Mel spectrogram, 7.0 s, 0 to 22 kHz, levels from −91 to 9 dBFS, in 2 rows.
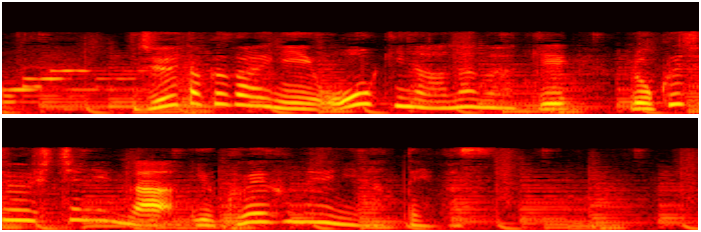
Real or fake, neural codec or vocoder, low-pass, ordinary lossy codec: real; none; 7.2 kHz; AAC, 32 kbps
